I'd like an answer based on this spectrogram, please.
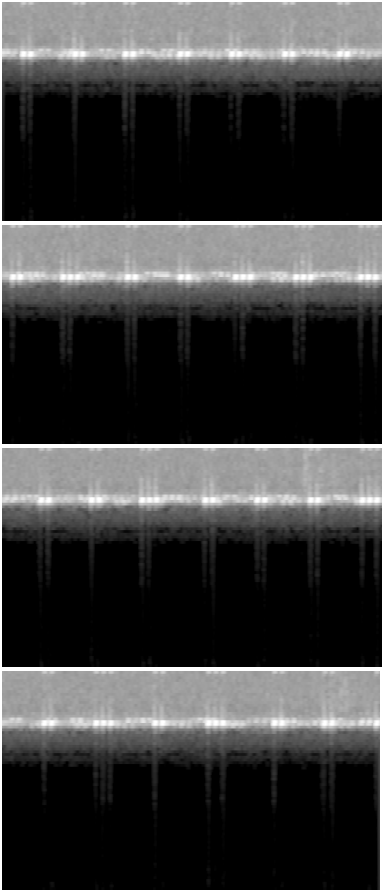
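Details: Rapid cricket chirping for tinnitus masking: short, bright pulses repeat about twice a second in a steady rhythm. A constant thin, high trill runs under them, and no other sounds are heard.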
